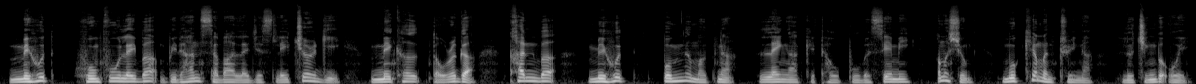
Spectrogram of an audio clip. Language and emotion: Manipuri, neutral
